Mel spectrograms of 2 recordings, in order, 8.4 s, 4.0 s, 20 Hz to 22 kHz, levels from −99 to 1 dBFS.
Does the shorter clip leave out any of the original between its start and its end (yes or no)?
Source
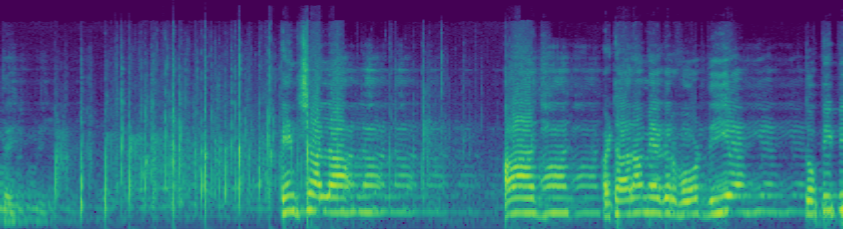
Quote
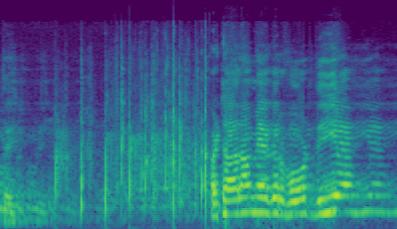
yes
